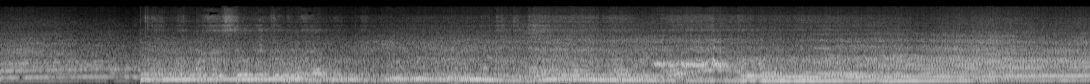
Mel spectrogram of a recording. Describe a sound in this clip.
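A racing car engine roars loudly, revving up and down through gear changes.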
